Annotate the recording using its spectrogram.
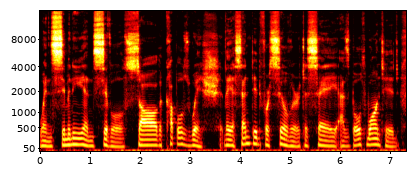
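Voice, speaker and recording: Hardly pausing at all, this is a plain, everyday voice with ordinary pitch variation. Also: man, fairly low pitch for a man, fairly slow pace. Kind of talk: audiobook reading of a medieval poem. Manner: formal, measured, steady narration; reads aloud in a storytelling cadence, with some archaic phrasing.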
